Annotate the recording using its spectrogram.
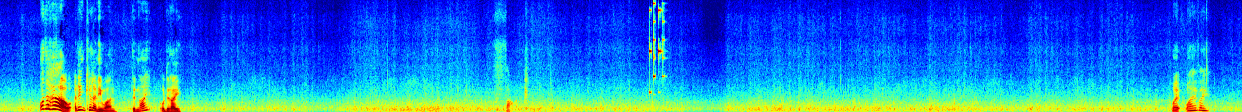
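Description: Wind rushes steadily past a falling parachutist.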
